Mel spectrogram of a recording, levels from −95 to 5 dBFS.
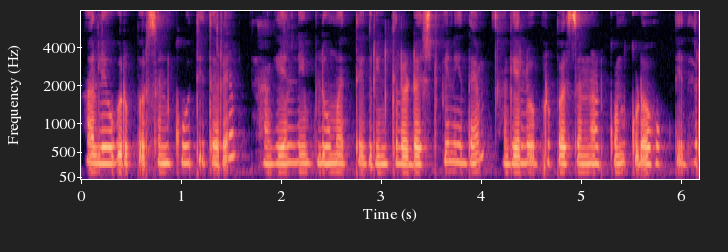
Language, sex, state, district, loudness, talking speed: Kannada, female, Karnataka, Chamarajanagar, -17 LUFS, 195 wpm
